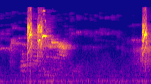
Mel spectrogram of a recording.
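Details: Crimson sunbird in a relaxed master recording for training birds: a sharp high double chip trailing into a thin descending twitter, then silence and one more piercing chip at the end.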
